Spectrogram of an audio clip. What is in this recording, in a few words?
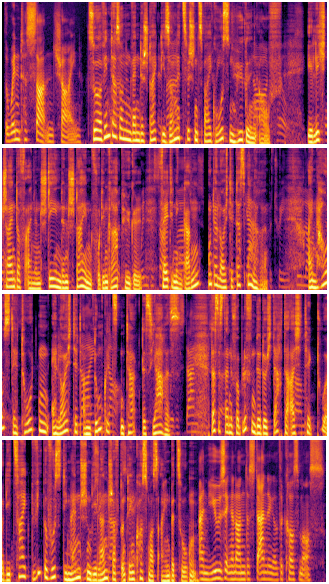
Voice Over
